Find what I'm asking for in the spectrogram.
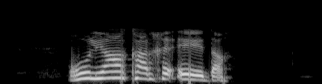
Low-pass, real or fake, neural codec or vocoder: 5.4 kHz; real; none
